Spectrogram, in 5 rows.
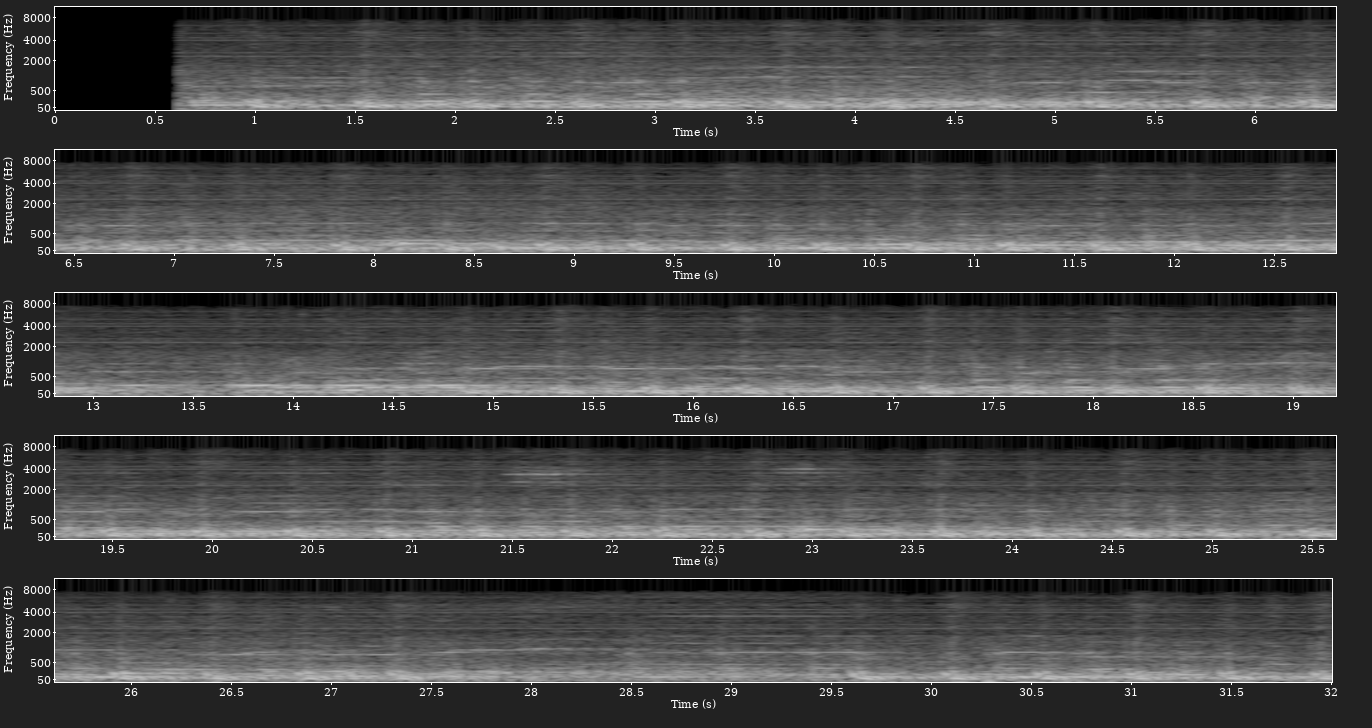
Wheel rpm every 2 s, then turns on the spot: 0, 0, 0, 0, 0, 0, 0, 0, 0, 0, 0, 0, 0, 0, 0, 0.
none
